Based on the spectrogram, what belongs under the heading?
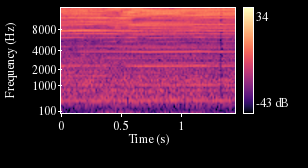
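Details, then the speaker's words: Tokyo Marui HK P30 electric blowback airsoft pistol after reassembly, mic held close, with a slight burning smell: a steady high buzzing whine with no firing clicks. Motor runs but the gun fails to cycle; owner suspects a motor fault or gear misalignment. "but yeah this is what it happens it doesn't fire anything"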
